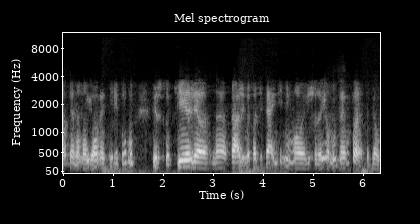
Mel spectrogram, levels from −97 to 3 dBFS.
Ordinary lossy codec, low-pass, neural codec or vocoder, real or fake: AAC, 48 kbps; 10.8 kHz; codec, 24 kHz, 1 kbps, SNAC; fake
